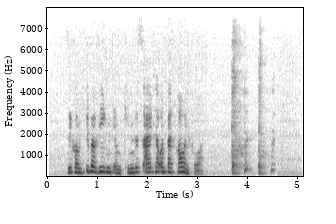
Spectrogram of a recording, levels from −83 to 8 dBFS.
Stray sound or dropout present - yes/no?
yes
